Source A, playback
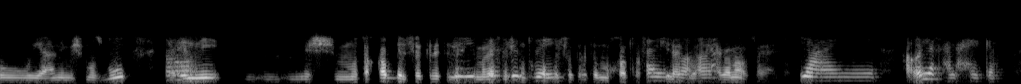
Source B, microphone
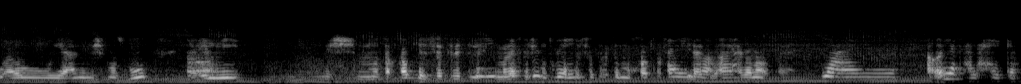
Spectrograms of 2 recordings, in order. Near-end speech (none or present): none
